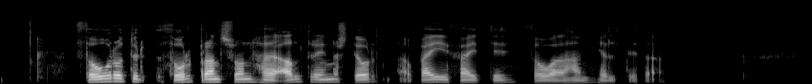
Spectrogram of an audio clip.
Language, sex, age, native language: Icelandic, male, 20-29, Icelandic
